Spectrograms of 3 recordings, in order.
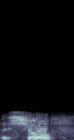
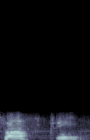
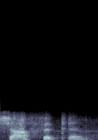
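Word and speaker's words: שופטים: They pronounce it as shof, in that sense. But more correctly, it should be sa, saf. It should have been saftim, or shafetim.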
